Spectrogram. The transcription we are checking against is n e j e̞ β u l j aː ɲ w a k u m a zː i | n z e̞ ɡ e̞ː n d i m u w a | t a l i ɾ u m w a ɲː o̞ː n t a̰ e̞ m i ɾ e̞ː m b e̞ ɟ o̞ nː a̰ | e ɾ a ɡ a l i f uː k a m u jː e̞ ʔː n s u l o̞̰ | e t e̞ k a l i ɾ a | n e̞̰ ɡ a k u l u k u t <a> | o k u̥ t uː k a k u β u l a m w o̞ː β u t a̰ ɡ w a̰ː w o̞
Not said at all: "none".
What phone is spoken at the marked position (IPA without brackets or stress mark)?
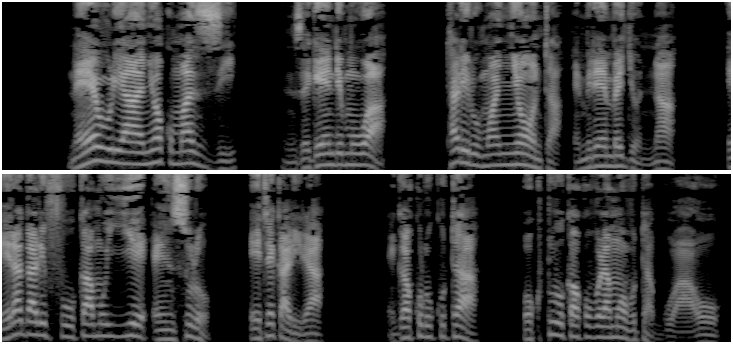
a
